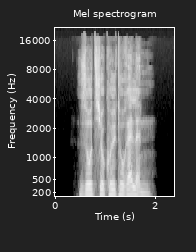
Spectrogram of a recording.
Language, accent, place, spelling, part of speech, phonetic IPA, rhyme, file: German, Germany, Berlin, soziokulturellen, adjective, [ˌzot͡si̯okʊltuˈʁɛlən], -ɛlən, De-soziokulturellen.ogg
- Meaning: inflection of soziokulturell: 1. strong genitive masculine/neuter singular 2. weak/mixed genitive/dative all-gender singular 3. strong/weak/mixed accusative masculine singular 4. strong dative plural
